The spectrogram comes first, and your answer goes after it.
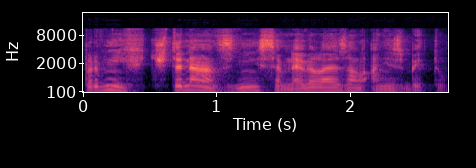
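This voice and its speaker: Over a quiet background, a man speaks at a very slow pace. His pitch is medium and his intonation lively. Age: 40s. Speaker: actor. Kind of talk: personal testimony narration.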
